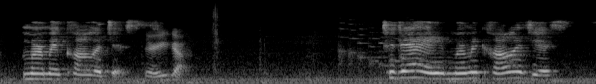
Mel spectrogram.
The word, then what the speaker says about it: myrmecologists: So when you have YR at the beginning of a word, like consonant YR, that YR sounds like Mycologist. Okay, you're adding a lot of syllables. Mer, me, call, o, Myrmecologists.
